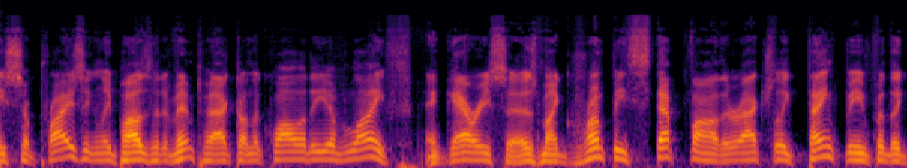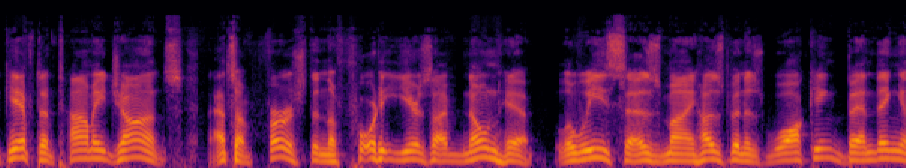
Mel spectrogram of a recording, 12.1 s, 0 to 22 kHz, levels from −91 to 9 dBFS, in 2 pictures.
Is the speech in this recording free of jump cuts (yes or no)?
yes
